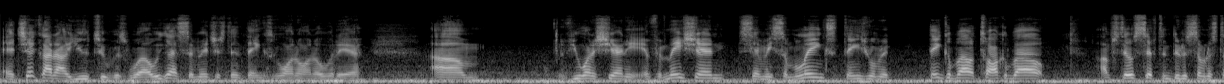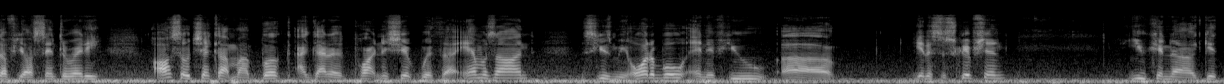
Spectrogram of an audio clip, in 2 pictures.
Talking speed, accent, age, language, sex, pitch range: 180 wpm, American, 30-49, English, male, 110-150 Hz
